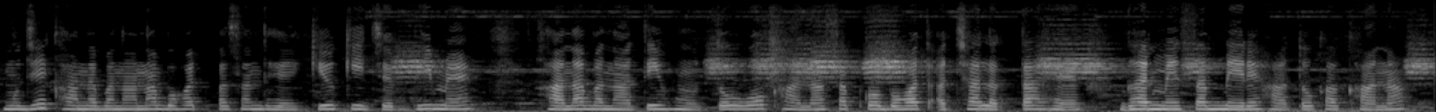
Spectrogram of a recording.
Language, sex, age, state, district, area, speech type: Urdu, female, 18-30, Uttar Pradesh, Ghaziabad, urban, spontaneous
